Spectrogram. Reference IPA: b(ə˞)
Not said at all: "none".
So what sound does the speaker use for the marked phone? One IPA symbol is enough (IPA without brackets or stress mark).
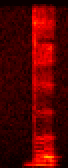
ə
